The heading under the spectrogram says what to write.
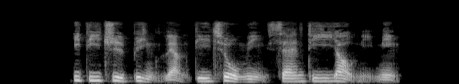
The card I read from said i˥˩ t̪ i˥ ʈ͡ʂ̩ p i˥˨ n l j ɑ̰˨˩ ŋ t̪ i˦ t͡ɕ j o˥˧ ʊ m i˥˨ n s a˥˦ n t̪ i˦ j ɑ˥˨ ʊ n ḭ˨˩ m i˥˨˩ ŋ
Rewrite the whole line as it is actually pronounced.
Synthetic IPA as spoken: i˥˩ t̪ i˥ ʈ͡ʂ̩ p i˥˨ ŋ l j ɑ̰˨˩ ŋ t̪ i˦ t͡ɕ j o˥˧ ʊ m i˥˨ ŋ s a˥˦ n t̪ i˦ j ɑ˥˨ ʊ n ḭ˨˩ m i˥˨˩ ŋ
